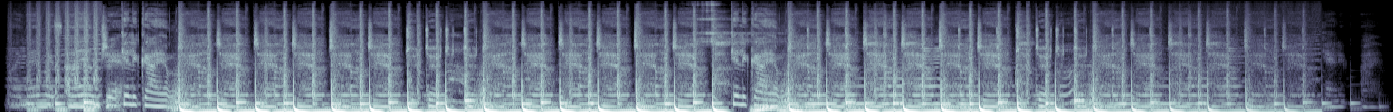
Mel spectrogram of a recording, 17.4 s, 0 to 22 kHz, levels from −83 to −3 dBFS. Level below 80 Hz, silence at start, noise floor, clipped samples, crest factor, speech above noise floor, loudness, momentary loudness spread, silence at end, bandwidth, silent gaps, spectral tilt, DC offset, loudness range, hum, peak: -12 dBFS; 0.1 s; -42 dBFS; under 0.1%; 10 dB; 33 dB; -12 LUFS; 9 LU; 0.5 s; 19.5 kHz; none; -5 dB/octave; under 0.1%; 4 LU; none; 0 dBFS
